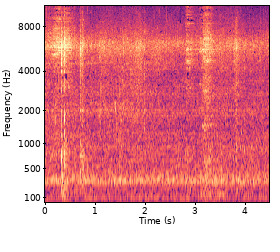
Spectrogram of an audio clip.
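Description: Metal tongs clicking and clinking against a frying pan and a stainless saucepan as chicken pieces are lifted into hot oil. The clinks come in a quick cluster within the first second and again a few more past the three-second mark, over a steady hiss of oil frying.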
